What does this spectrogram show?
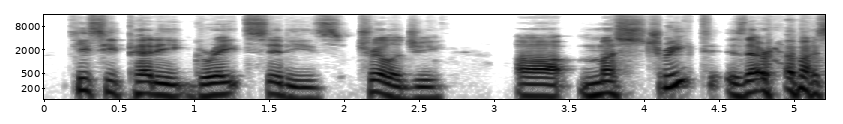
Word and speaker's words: Maastricht: great so I say must reach because that's kind of like the like using the CH at the end because that's kind of like the local pronunciation they have their own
